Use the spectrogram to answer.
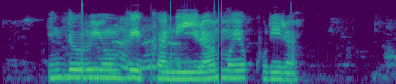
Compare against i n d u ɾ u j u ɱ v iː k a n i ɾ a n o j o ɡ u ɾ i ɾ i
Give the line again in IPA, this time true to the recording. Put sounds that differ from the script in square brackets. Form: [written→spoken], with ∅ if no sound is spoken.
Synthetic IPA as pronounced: i n d u ɾ u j [u→uː] ɱ v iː k a n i ɾ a [n→m] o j o [ɡ→k] u ɾ i ɾ [i→a]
